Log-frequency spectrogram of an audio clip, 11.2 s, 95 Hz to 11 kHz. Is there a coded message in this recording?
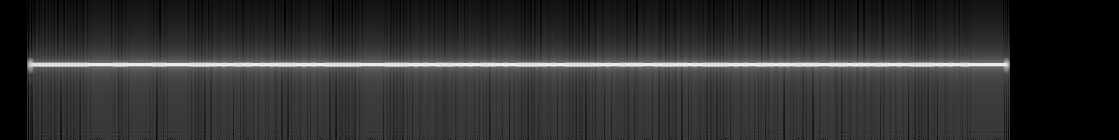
Yes: PSK31 (31.25 baud) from 0.3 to 10.1 s, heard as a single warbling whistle, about 1220 Hz.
